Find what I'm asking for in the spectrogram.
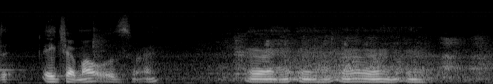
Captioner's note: audience laughs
